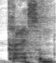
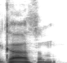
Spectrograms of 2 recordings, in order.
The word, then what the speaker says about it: 가슴: Oh, 가슴. Kasam. Now, how do you? Kasem, now don't say Kasem.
